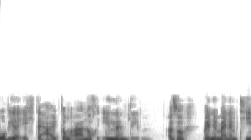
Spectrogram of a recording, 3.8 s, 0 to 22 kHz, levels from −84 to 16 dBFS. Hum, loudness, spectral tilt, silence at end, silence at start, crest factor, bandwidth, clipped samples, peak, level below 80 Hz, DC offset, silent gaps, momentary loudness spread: none; -20 LUFS; -6 dB/octave; 0 s; 0 s; 18 dB; 7.2 kHz; under 0.1%; -4 dBFS; -74 dBFS; under 0.1%; none; 9 LU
